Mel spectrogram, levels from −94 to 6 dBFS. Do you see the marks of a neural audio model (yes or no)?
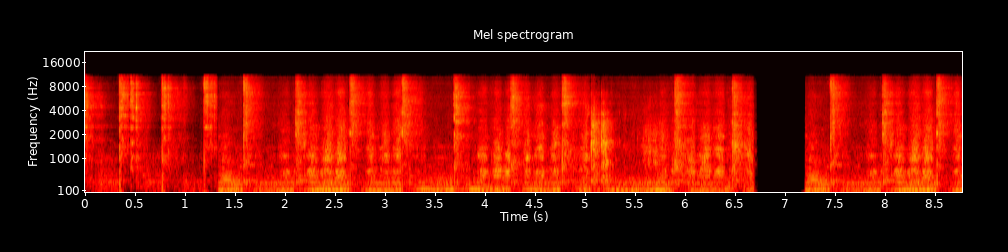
yes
